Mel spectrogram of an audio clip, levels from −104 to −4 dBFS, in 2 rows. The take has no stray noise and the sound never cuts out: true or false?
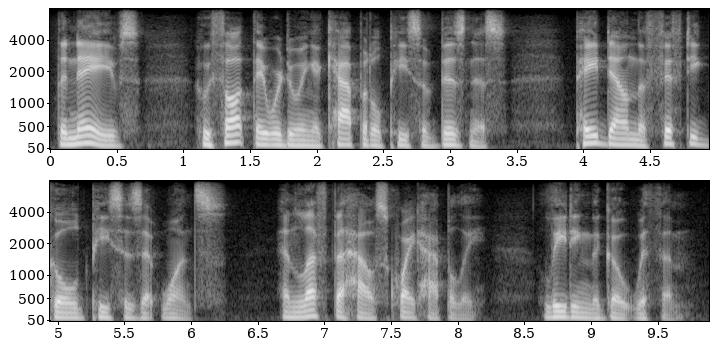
true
